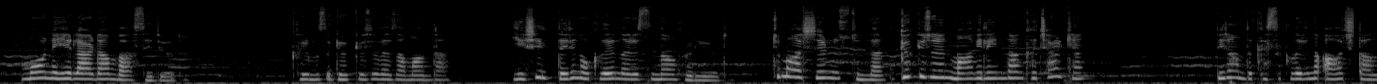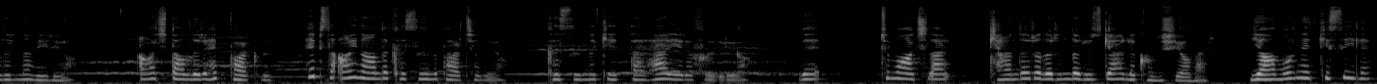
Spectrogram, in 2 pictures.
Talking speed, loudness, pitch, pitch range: 100 wpm, -36 LUFS, 255 Hz, 230-295 Hz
